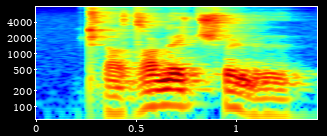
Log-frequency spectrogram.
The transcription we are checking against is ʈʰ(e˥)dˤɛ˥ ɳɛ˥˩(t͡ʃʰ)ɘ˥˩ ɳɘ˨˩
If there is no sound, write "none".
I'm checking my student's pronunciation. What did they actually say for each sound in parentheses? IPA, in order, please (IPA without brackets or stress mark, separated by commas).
e˨˩, t͡ʃʰ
